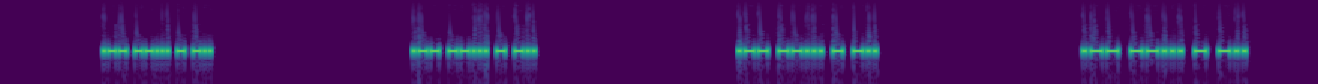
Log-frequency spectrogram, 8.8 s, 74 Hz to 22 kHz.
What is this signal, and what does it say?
Morse code, heard as a keyed tone, about 56 wpm, 700 Hz. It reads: W7TD W7TD W7TD W7TD
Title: Speed Racing - USA 1x2 Call Signs 45wpm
